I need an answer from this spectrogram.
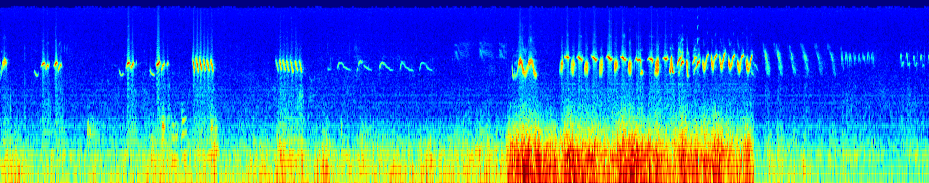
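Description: Small birds chirping: short calls repeated every second or so, then a fast run of chirps in the middle. A loud low rumble sits under the chirps for about five seconds in the middle, then drops away.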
